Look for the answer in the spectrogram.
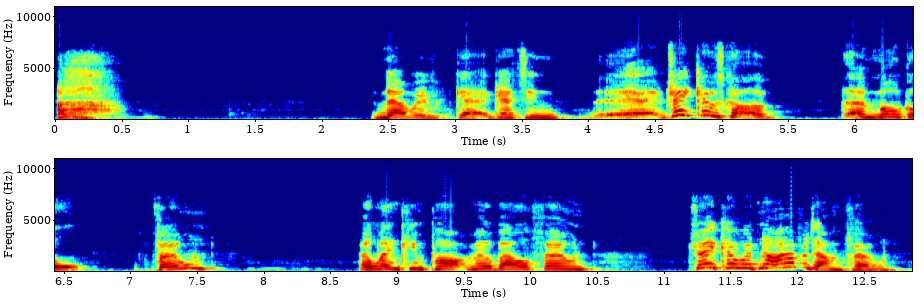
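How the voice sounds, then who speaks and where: A man's voice: very high voice, sing-song, slow pace, long pauses, muffled recording. A man doing a mocking read-aloud of bad fan fiction, with incredulous, sarcastic asides in casual commentary.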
